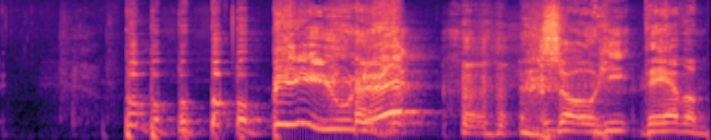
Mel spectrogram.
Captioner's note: chuckle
